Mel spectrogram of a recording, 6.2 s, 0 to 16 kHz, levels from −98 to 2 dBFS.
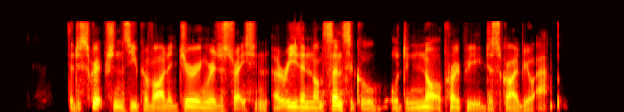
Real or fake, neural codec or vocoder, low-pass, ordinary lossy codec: fake; codec, 16 kHz, 4 kbps, X-Codec, HuBERT features, trained on balanced general audio; 7.2 kHz; AAC, 64 kbps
